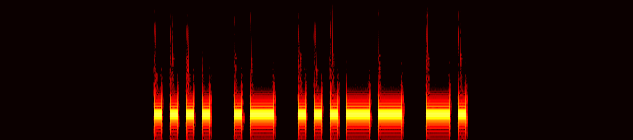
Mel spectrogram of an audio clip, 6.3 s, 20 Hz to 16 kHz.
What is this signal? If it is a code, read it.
Morse code, heard as a keyed tone, about 15 wpm, 700 Hz. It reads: HA3N
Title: DXCC-100 Call Signs - 4 Characters - Repeated 3x - 15wpm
